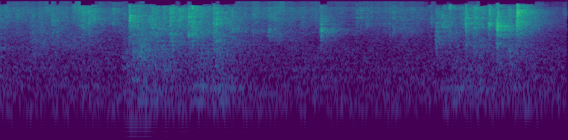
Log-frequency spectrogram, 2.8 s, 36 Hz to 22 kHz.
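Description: Water pours out and splashes into a basin during a test of a high-pressure 300-hole shower head, a soft, fairly distant rushing trickle with a few brighter surges.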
